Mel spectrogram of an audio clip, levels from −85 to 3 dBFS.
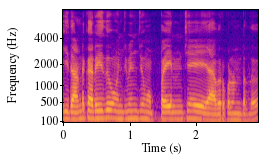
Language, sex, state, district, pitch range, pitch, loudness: Telugu, male, Andhra Pradesh, Chittoor, 125-150 Hz, 140 Hz, -17 LUFS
